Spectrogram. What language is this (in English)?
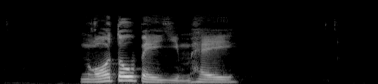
Cantonese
